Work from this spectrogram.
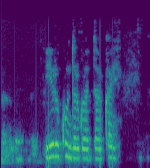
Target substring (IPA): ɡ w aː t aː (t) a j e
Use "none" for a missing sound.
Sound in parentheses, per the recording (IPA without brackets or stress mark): k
